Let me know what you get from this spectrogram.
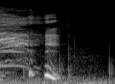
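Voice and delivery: squeaky self-mocking laugh; high giggle. Real, not acted. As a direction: giggle at your own forgetfulness. (risadinha aguda)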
